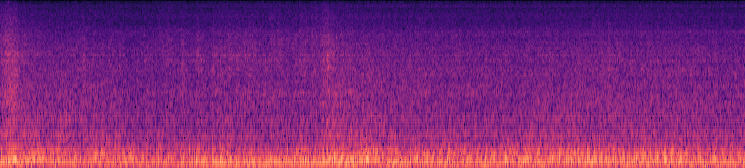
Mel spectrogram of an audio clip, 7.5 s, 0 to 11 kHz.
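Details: Ford Galaxie with 289 or 302 V8 (uncertain), freshly started, timing and carburetor secondary not yet set: deep, steady rumble held at a raised idle; fast idle, suspected from timing, which they plan to back down.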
